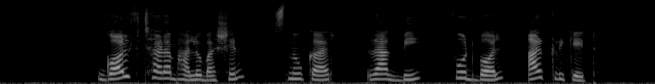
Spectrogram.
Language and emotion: Bengali, neutral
